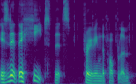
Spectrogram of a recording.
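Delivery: ordinary delivery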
